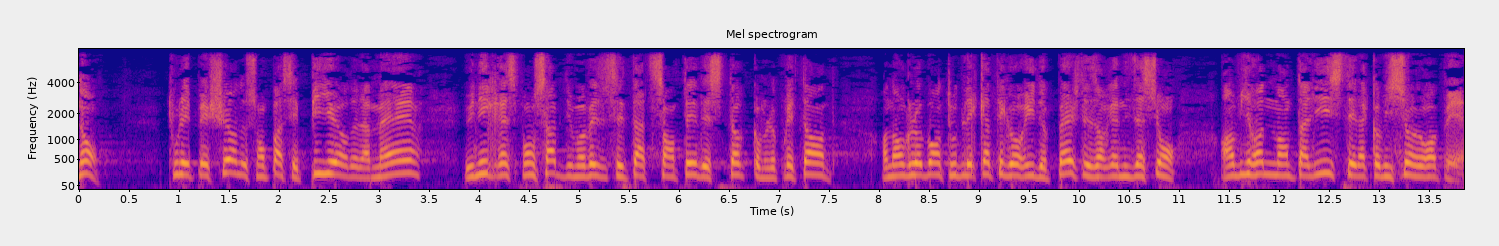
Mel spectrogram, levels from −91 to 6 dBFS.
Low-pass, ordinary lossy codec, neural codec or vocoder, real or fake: 7.2 kHz; none; none; real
